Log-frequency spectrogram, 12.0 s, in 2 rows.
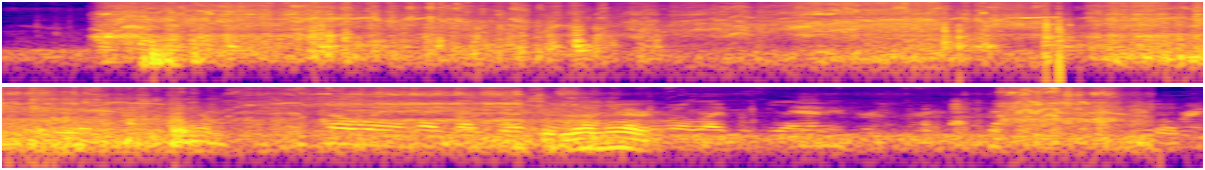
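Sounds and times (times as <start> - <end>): electric motors whining: 0.2 - 11.8
tyres churning dirt: 0.3 - 9.7, 10.4 - 12.0
toy trucks landing knocks: 0.4 - 7.5.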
